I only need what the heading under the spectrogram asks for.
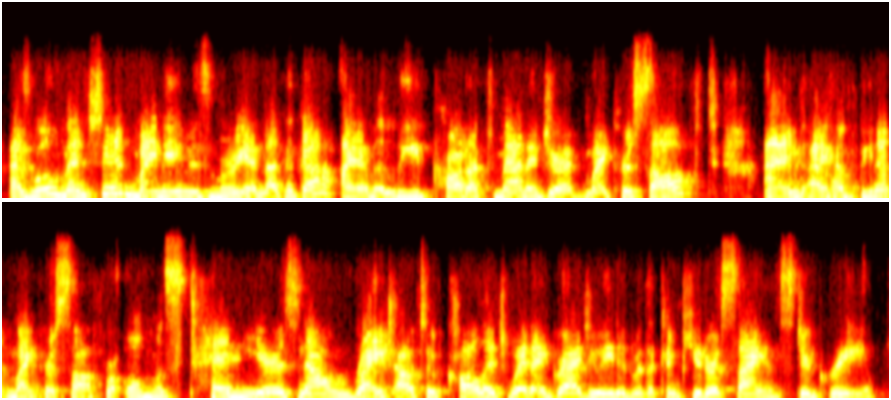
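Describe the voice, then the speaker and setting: A woman from Uganda presents in her thirties, her voice sitting a little high as she moves steadily from point to point. She speaks like a practiced keynote speaker laying out a clear agenda. The sound is dull and muffled, like audio from a video call. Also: normal speed, fairly bright tone. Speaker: keynote speaker and product manager. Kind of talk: presentation at a virtual hiring event.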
